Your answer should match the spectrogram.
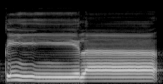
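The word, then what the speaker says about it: قيلا: Oh, ada pertanyaan, Ustadz, barisnya kan qilan, qilan, tapi kok bacanya qila? Karena dia berada di akhir ayat. Jadi kalau berada di akhir ayat, khusus ini fathatain, double fathah an, akan menjadi a, ya.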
